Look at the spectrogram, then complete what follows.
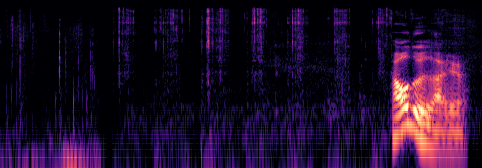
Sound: knife scraping

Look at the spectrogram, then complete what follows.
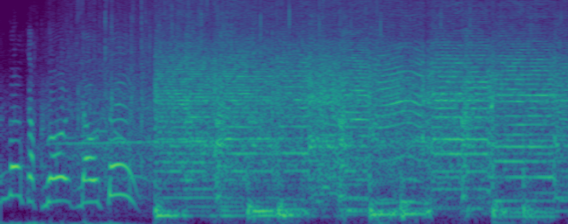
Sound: audience applause

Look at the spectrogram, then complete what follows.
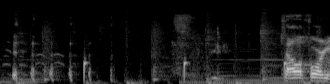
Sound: timer beeping; laughs

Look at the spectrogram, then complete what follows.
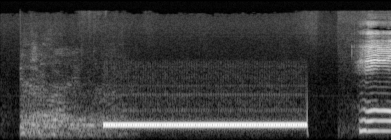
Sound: phone ringing

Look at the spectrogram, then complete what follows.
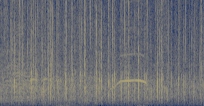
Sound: audience cheering

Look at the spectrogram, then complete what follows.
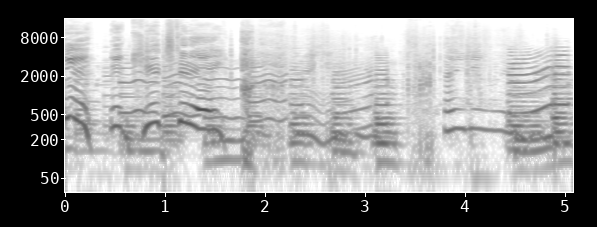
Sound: snoring

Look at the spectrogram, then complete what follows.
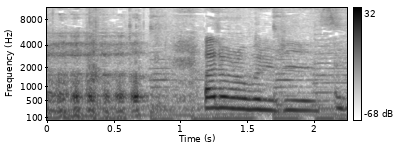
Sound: guttural muttering

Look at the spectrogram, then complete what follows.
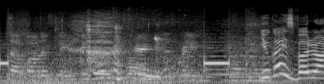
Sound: beep

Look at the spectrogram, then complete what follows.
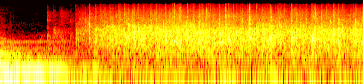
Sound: audience applauds

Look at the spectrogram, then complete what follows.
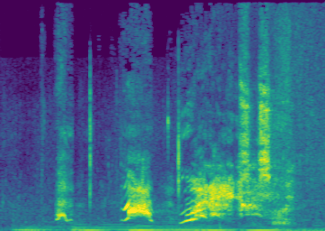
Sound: screaming

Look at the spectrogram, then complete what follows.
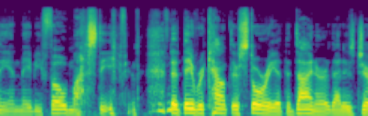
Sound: laughs

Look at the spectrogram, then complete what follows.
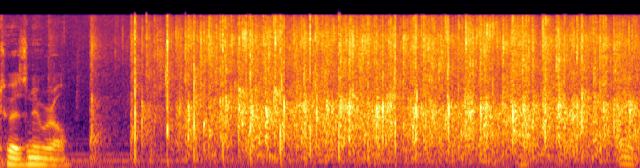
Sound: applause

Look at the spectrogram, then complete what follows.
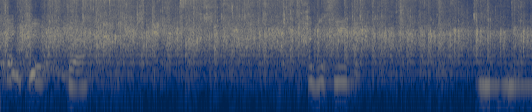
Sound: audience applauding

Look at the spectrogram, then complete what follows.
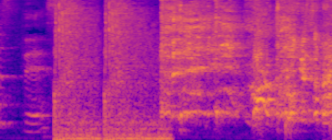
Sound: chokes

